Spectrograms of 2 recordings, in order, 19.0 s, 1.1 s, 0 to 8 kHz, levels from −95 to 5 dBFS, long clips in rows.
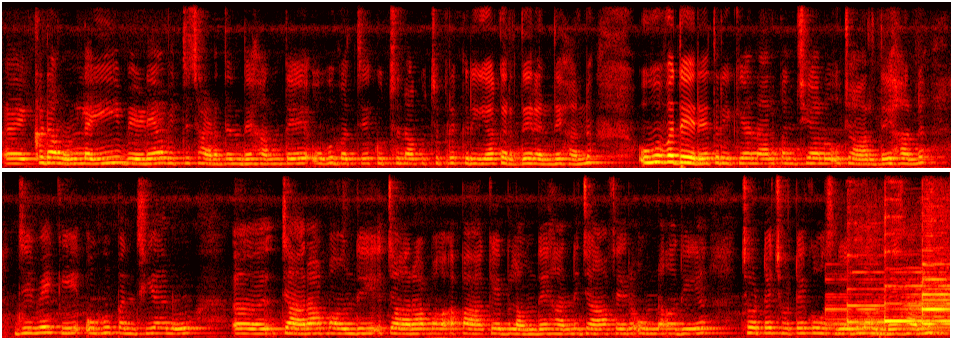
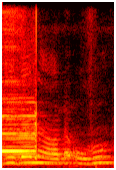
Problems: constant background noise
